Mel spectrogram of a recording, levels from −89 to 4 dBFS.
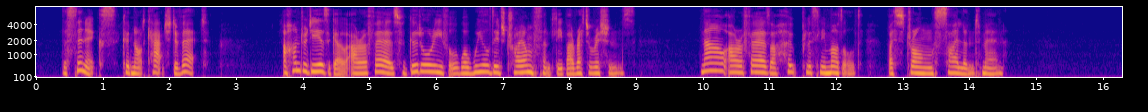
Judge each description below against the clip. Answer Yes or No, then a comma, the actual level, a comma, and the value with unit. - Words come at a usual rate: No, slow, 120 wpm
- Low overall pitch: No, high, 210 Hz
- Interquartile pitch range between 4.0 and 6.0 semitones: No, average, 3.2 semitones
